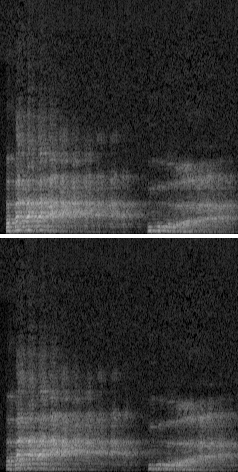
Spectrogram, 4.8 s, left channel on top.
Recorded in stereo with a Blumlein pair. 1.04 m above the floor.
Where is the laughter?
30° left, 1.6 m; by 4.7 s 40° left, 5 m.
